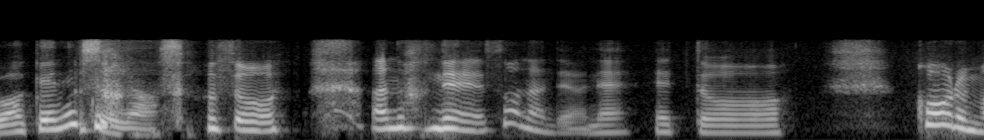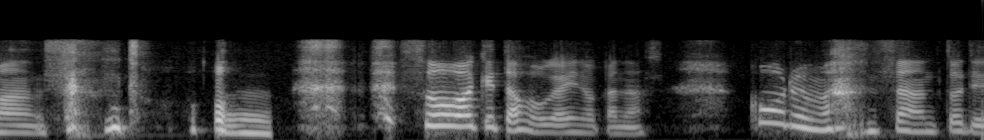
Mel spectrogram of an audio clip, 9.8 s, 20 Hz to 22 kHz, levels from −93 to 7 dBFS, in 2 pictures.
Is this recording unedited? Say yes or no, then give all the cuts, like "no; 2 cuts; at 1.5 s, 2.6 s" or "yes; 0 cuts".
no; 1 cut; at 6.4 s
